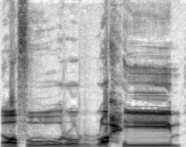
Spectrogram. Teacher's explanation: تنوین کے بعد را ہے، تو یہاں پہ ادغام کریں گے لیکن ادغام یرملون ہوگا بغیر غننے کے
